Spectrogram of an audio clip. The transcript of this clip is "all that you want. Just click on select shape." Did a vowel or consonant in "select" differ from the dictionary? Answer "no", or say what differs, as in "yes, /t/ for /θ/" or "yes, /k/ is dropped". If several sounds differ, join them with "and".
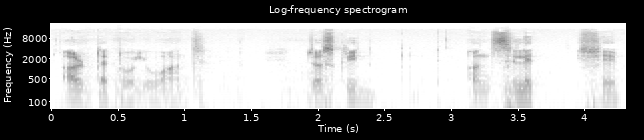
yes, /k/ is dropped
